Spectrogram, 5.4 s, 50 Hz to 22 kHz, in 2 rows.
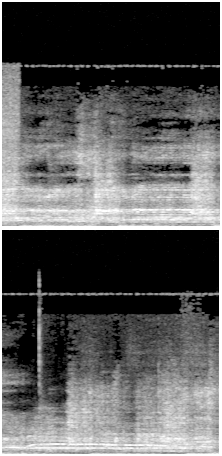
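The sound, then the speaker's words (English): A crowd at an ECW wrestling event, Holiday Hell in December 1995, cheers in a faint, steady roar of mixed voices, with occasional shouts and low thuds throughout. “This crowd's into it.”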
